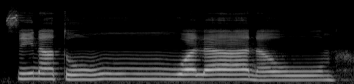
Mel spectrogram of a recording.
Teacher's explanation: ناک میں آواز لے جانی ہے، ادغام ود غنہ ہوگا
